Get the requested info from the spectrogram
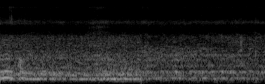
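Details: Asian honey bees (Apis cerana) kept in an old-style wooden box, disturbed during a honey harvest as the keeper works at opening it from the side; a steady low hum of many wings with a fainter overtone above.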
